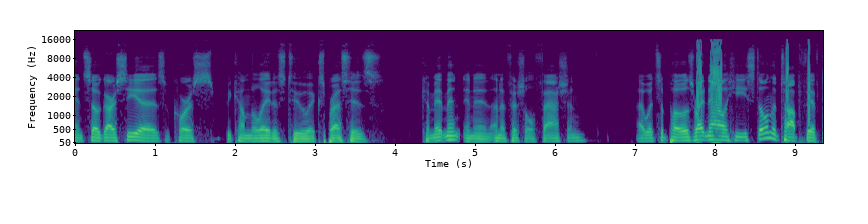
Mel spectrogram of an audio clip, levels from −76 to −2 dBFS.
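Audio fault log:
7.78–8.08 s and 8.89–9.18 s, integer overflow: near the end of this speech clip, the gain stage was driven about 3 dB past full scale in the first stretch and about 2 dB past it in the second. The sum was not held at the limit, so it wrapped past the largest integer to the opposite extreme. Each peak that crosses the ceiling jumps across the whole range, giving harsh, violent cracks on the loud parts, far sharper than clipping would sound.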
